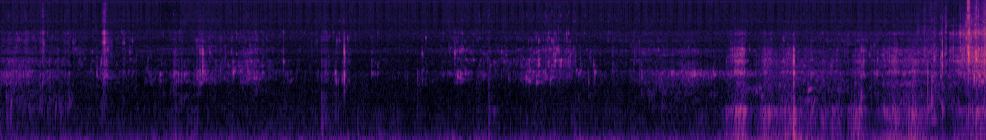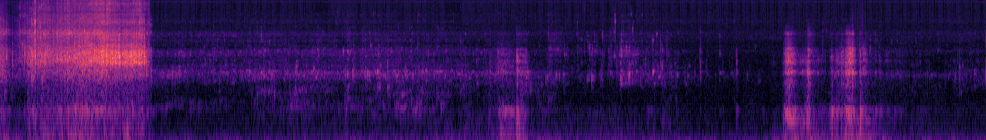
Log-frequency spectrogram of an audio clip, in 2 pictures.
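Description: Muffled underwater sound from a submerged camera: water moving, with scattered clicks and low knocks from handling. A loud rushing noise lasts about two seconds, about halfway through.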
